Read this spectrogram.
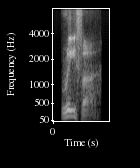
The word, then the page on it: reefer: British English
